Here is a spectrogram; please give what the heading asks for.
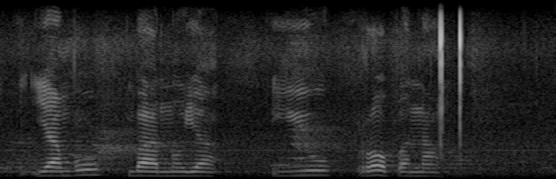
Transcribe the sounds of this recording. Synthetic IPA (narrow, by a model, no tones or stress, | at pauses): jambumbanɔja | ju | rɔpʼana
